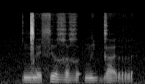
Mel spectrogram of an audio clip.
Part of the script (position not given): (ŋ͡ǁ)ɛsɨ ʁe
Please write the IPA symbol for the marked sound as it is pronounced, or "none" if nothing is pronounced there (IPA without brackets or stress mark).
ŋ͡ǀ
